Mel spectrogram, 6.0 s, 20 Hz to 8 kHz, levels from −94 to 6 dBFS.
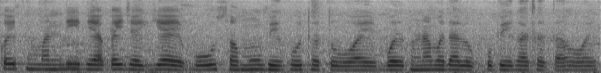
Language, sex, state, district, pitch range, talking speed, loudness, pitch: Gujarati, female, Gujarat, Gandhinagar, 170-185 Hz, 170 wpm, -14 LUFS, 175 Hz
